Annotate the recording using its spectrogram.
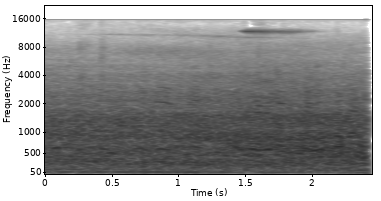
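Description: Outdoor city ambience: a low traffic rumble under the murmured, indistinct chatter of a group of people walking.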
